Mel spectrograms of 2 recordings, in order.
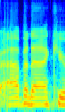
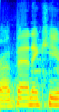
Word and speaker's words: Abenaki: Wabanakiak is the original term that then is pronounced either Abenaki or Abenaki or Abenaki. There are many pronunciations.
